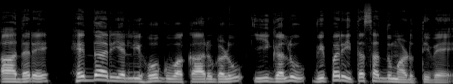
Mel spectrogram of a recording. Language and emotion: Kannada, neutral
